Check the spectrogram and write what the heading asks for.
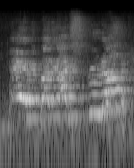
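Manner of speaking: loud, high call to the grandstands; mock confession shout. Batter tells the grandstands about his strikeout, loud mock shout. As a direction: bellow the blunder to the crowd, half laughing. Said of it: "turning around to the grandstands and saying".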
